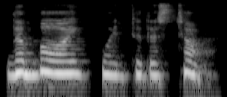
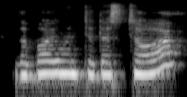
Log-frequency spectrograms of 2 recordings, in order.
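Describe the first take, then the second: First: STORE dropping at the end as a statement; falling statement tone. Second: STORE lifted at the end as a question; rising question tone. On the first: Teacher showing a sentence as a fact, voice falling on STORE. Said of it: "it's kind of falling at the end". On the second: Teacher showing how a question sounds, voice rising on STORE. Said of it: "you have a rising tone at the end". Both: Shown as a demonstration.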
